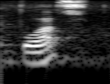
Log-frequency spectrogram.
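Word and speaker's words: poise: Bueno, este es el apellido de un científico francés, por eso se pronuncia poids, que bueno, hizo importantes aportaciones en la medición de esta propiedad.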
